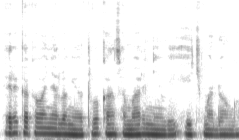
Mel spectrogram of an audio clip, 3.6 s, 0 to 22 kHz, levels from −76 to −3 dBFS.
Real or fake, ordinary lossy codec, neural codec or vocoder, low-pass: real; none; none; none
